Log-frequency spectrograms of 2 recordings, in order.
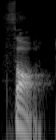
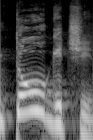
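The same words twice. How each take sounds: First: "thought" as one syllable, TH then "ought"; correct English sound. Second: "Toget" read as written, toe-guh-tchee; loud, Brazilian letter-by-letter reading of "Toget"; wrong spelling reading. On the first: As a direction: say "thought" with silent GH, rhyming with ought. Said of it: "Tenta pensar thought". ("thought" numa sílaba só, com TH) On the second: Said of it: "não, não lê assim". ("Toget" lido errado, como se escreve) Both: Shown as a demonstration.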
